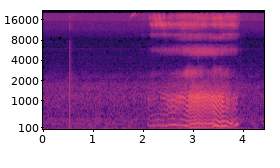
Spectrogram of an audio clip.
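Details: Maltese dog napping during the day: quiet room, then a single whistling, whiny snore lasting nearly two seconds.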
